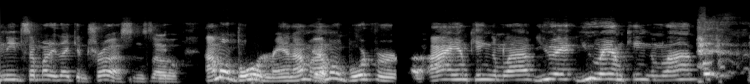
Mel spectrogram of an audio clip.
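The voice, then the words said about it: Rural Texas accent. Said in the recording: “in case you couldn't tell from my accent, I'm out here in the country. I'm living in Decatur, Texas”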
